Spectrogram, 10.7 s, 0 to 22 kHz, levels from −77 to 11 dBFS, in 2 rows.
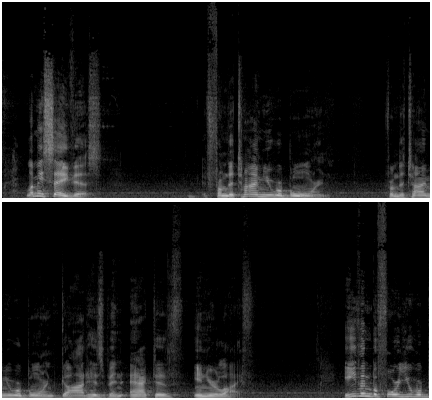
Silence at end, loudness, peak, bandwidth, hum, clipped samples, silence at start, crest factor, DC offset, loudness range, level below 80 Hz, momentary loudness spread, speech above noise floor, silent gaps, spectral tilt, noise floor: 0 s; -24 LUFS; -8 dBFS; over 20 kHz; none; under 0.1%; 0.1 s; 18 dB; under 0.1%; 2 LU; -64 dBFS; 10 LU; 28 dB; none; -4.5 dB/octave; -52 dBFS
